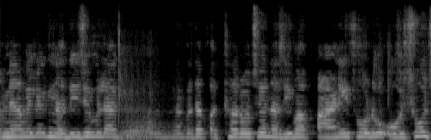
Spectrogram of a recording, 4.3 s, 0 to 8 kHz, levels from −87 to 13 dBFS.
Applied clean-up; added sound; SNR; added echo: neural mask model DeepFilterNet 3.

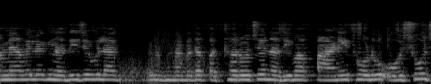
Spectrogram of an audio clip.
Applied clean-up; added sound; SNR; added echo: neural separator model SepFormer DNS4.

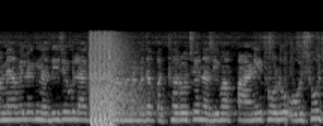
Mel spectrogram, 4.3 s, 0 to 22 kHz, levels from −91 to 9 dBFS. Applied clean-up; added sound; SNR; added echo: none; Gunshot, gunfire; -4 dB; reverberation time 0.2 s.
